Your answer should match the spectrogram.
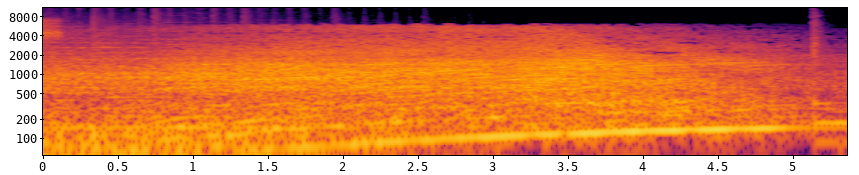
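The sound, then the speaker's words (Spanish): A car engine roars loudly and revs up, its low drone climbing steadily in pitch for about five seconds before easing off, with no voices present. “Ha llegado el momento de encender motores.”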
